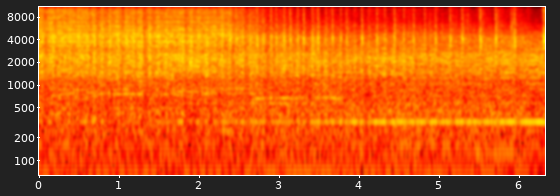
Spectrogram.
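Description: Heavy metal band playing live: distorted electric guitars and drum kit. In the second half one long note is held over rapid, even drum hits.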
